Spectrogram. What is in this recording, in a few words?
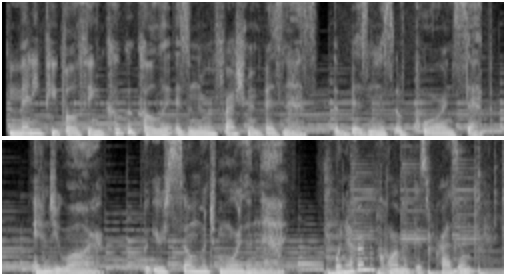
Commercial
